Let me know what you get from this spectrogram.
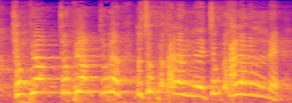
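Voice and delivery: high-pitched eager repeated questions; excited sociable type. Acted. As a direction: ask around in an acted flutter. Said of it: "I 유형은 어떠냐면". (들뜬 사교형이 묻고 다니는 흉내)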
